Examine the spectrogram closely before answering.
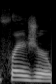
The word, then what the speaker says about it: Fraser: on TikTok and Brendan Fraser was on there saying that his last name is actually pronounced Fraser rhymes with razor.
